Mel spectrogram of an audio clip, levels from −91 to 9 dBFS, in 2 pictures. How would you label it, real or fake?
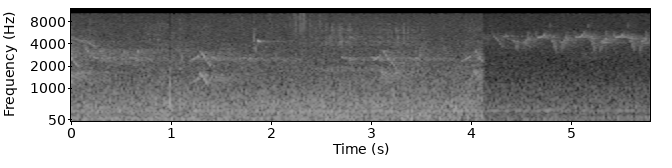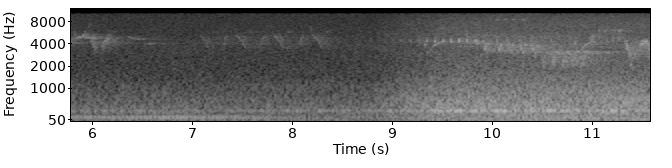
real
